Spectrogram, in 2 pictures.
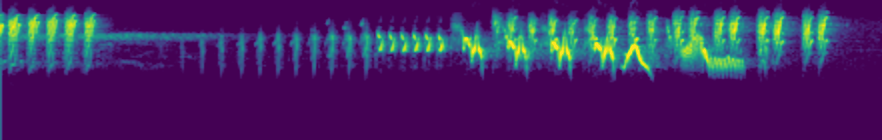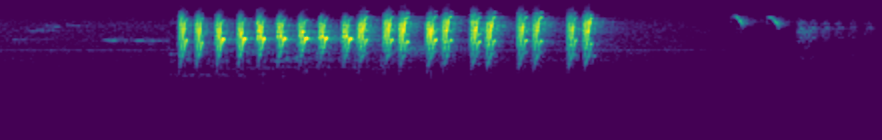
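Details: Eurasian blue tit producing dense, rapidly repeated high ticking notes in long buzzy churring runs about two seconds each, separated by a short silence, ending with a few faint thin chirps.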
